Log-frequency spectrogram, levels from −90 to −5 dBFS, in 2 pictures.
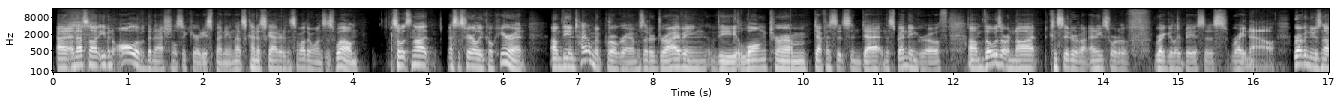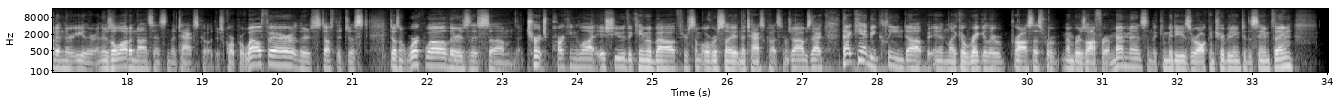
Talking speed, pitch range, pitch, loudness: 220 wpm, 110-135 Hz, 115 Hz, -20 LUFS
